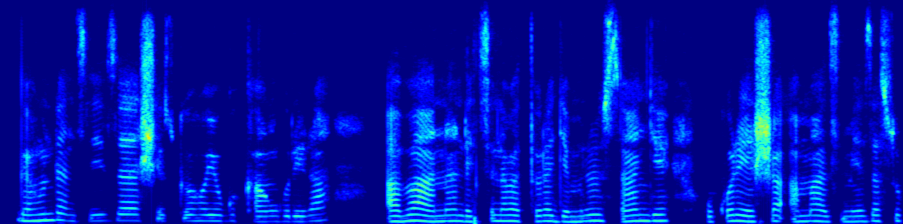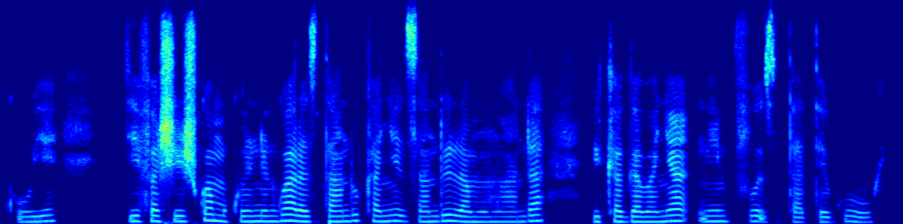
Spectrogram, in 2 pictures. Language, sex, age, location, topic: Kinyarwanda, female, 18-24, Huye, health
